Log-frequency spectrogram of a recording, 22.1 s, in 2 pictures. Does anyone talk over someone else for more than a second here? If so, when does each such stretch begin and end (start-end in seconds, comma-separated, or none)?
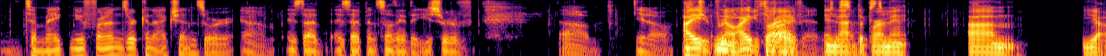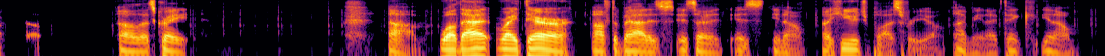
6.8-9.0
